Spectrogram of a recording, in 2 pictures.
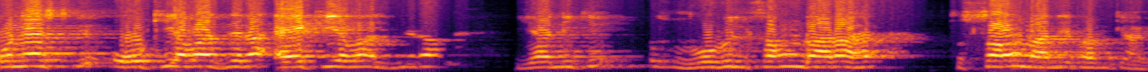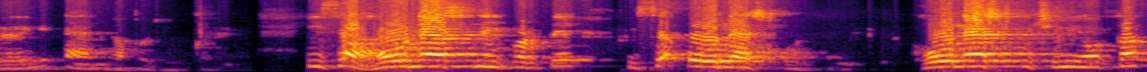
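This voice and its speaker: A man's voice: high voice, reverberant, low-quality recording. A man teaching an English grammar class, explaining step by step and answering his own questions to the students.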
